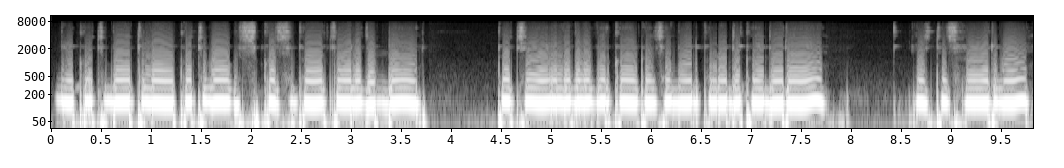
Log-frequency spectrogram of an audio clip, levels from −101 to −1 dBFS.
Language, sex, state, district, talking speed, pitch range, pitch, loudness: Hindi, male, Rajasthan, Bikaner, 45 wpm, 130-135 Hz, 135 Hz, -7 LUFS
